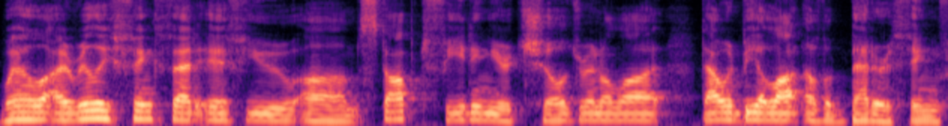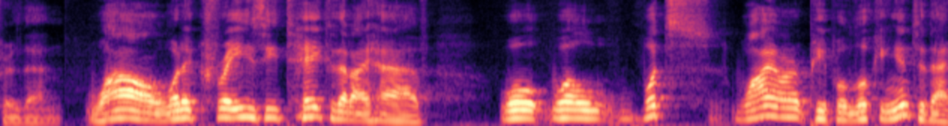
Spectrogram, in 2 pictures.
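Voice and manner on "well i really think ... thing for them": mock quiet, calm delivery, lower. Imitating a guy sitting there quietly giving advice: imitating a quiet calm speaker. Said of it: "a guy sitting there quietly going".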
